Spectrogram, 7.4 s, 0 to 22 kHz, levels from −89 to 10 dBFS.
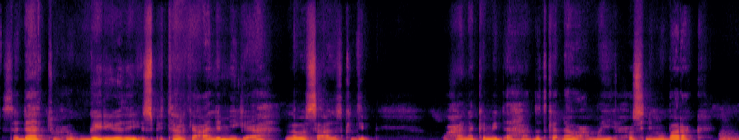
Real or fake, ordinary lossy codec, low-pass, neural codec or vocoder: fake; none; none; vocoder, 44.1 kHz, 128 mel bands, Pupu-Vocoder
